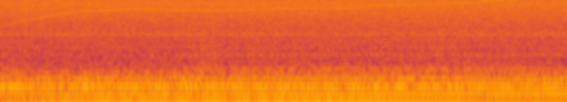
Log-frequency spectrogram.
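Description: Car engines running with a steady low drone, with a faint high whine that rises over the first second and then holds.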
